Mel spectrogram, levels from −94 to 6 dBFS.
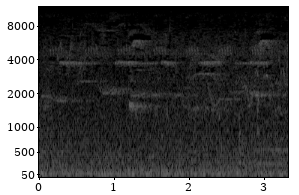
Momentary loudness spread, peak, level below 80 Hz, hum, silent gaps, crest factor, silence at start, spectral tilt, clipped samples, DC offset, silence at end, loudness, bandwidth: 4 LU; -42 dBFS; -62 dBFS; none; none; 14 dB; 0 s; -2.5 dB/octave; under 0.1%; under 0.1%; 0 s; -54 LUFS; 11.5 kHz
